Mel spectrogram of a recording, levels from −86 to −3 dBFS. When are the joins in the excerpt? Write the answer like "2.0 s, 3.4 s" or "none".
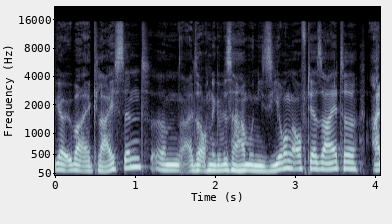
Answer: none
